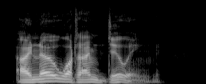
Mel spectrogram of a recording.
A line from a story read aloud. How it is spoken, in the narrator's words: Gaunt had replied curtly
